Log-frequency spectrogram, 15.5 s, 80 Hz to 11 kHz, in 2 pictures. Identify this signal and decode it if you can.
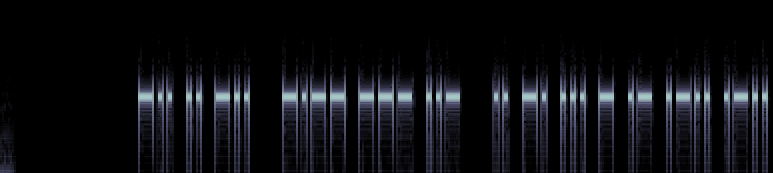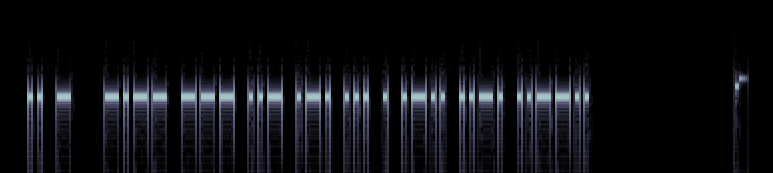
Morse code, heard as a keyed tone, about 25 wpm, 700 Hz. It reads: DID YOU INSTALL IT YOURSELF?
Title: Sentences from Top 1600 Words 25wpm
